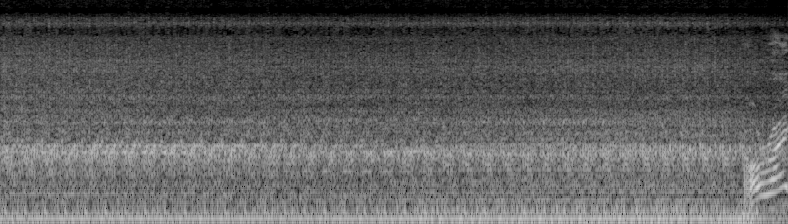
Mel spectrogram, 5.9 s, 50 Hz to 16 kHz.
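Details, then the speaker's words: 2008 Ford F450 King Ranch dually, 6.4L Power Stroke turbo diesel, heard under the hood: steady, even diesel clatter with a smooth low rumble, no knocks or misses; normal diesel idle. "All right, guys, under the hood here is your 6.5 4-liter Power Stroke turbo diesel. Go ahead and have a listen and look."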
